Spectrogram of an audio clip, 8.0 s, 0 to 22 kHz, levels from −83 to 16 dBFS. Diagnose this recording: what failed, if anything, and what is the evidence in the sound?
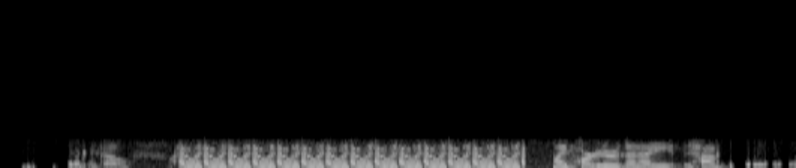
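Call processing, codec stage: tandem speech coding runs through the whole recording. The speech has nothing above 3.7 kHz and sounds rough, muffled and warbly, more degraded than one narrowband coder would leave it. That points to several speech codecs in series, consistent with AMR-NB-type coding at the ends and other coders in between. Each transcoding step decodes and re-encodes the previous coder's damaged output, so the artefacts stack.

Call processing, echo canceller: speech is suppressed in double talk from 0.00 to 0.92 s. Across most of that stretch the talker's level falls away in dips, with the deepest drop around 40 dB, so parts of the speech are nearly gone. The likely cause is the canceller failing to tell the near talker from loudspeaker echo while both sides spoke, and attenuating everything to be safe.

Playback, buffer or stream stage: a broken-record loop runs from 2.02 to 5.25 s. 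A fragment of about 245 ms repeats exactly, back to back, 13 times, and whatever should have played in those three-odd seconds is missing. The likely cause is a stalled player, encoder or stream that kept re-sending the last block it held instead of new audio.

Call processing, echo cancellation again: the other side's voice is leaking through from 7.81 s to the end. A second voice sits about 20 dB below the main speech. The likely cause is residual echo: the far end was played over the device's loudspeaker, picked up by its microphone, and not fully removed by the canceller.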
